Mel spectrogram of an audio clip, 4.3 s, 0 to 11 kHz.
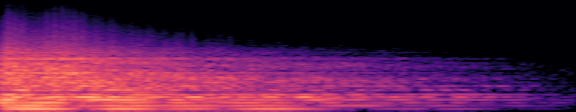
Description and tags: warm basssynth 4102
Just something that gives one the same comfortable, warm feeling when listening to it. I have tried to obtain a synthbass sound which is warm and slightly overdriven. Listening and watching the video on the link, I wanted something that sounded like it was coming from vintage speakers and valve based synths.These samples were made using Reason's Thor synth with 2 multi-wave oscillators set to saw. Thor's filter 1 was set to 18dB Low pass, Thor's waveshaper was used to provide a touch of soft clip followed by Filter 2 also set to low pass.
analogue, vintage, synth-bass, warm, synthbass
